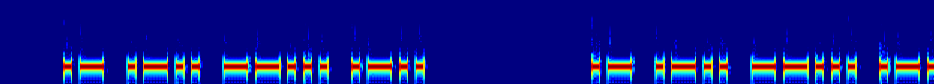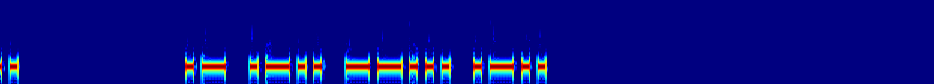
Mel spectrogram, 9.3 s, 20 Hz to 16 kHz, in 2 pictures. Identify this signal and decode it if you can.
Morse code, heard as a keyed tone, about 32 wpm, 700 Hz. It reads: AL7L AL7L AL7L
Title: USA Call Signs - 4 Characters - Repeated 3x - 30wpm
